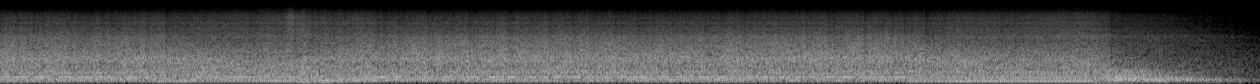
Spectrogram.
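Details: John Deere GX255 mower after deck rebuild with new pulleys and belts: steady engine drone, pitch shifts smoothly as blades engage, no squeal or knock; normal running with blades engaged.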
